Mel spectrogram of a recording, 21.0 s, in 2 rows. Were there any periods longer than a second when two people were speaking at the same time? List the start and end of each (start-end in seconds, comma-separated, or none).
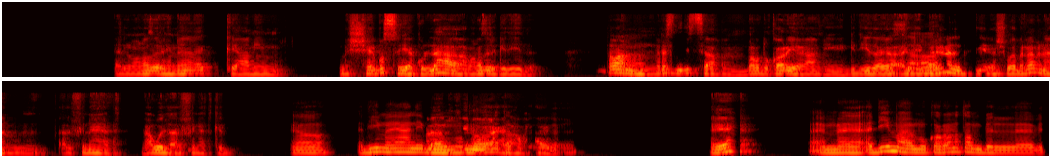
14.7-16.1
